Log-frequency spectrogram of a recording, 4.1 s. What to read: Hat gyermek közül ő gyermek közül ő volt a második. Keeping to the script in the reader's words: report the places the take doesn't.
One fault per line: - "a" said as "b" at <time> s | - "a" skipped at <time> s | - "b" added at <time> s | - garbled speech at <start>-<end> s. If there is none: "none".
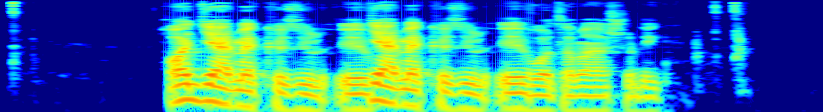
none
